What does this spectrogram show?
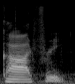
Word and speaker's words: Godfrey: Now, God free, or God's free to do whatever, as a boy's name is pronounced Godfrey, as the old German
